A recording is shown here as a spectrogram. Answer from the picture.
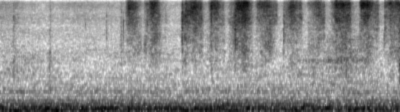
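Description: A big paintbrush loaded with paint stroked back and forth across paper, a repeated brushing swish about three strokes a second that starts about a second in.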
